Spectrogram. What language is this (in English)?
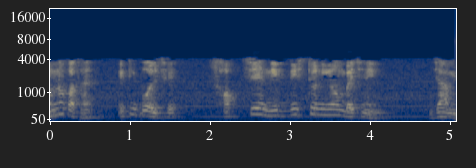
Bangla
